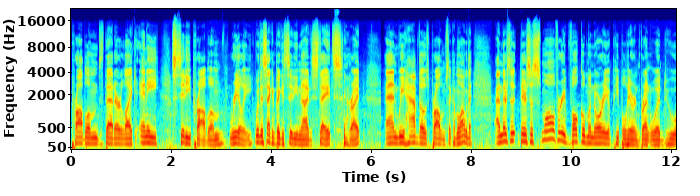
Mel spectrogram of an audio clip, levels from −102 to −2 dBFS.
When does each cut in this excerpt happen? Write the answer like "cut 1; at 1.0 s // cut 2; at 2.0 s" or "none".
none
